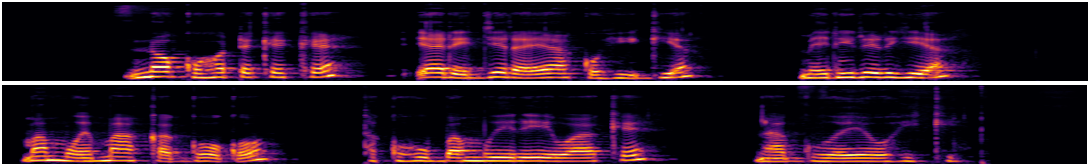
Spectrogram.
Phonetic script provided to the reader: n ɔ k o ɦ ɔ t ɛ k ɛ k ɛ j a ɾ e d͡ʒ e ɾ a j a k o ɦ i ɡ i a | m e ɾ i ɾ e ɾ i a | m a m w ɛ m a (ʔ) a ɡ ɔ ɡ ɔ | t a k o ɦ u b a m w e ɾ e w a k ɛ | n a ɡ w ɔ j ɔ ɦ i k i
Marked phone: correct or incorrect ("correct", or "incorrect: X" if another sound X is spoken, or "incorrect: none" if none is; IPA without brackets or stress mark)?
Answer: incorrect: k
